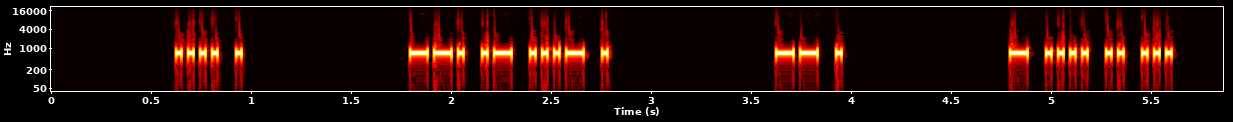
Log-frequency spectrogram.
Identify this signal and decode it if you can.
Morse code, heard as a keyed tone, about 40 wpm, 700 Hz. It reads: HE GAVE ME THIS
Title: 4x Word-Spacing - Sentences from Top 500 Words - 40wpm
